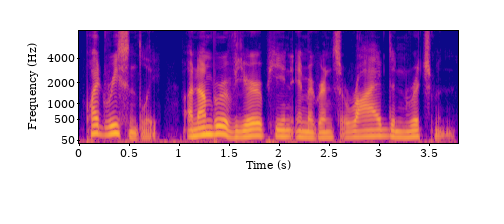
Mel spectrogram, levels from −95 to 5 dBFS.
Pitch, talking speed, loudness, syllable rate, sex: 125 Hz, 160 wpm, -20 LUFS, 6.1 syllables/s, male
